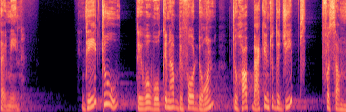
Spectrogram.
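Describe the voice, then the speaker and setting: A woman's voice: on the low side, a little mellow, slightly rough, exaggerated voice. A woman voicing a grandchild who tells the family a story with teasing, bossy confidence. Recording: long hall reverb.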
